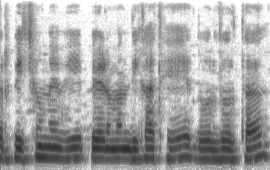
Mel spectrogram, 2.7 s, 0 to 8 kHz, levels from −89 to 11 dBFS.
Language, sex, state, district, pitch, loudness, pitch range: Chhattisgarhi, male, Chhattisgarh, Raigarh, 135 Hz, -15 LUFS, 130-140 Hz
